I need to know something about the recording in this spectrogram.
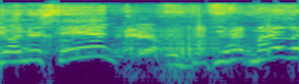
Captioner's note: radio chatter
